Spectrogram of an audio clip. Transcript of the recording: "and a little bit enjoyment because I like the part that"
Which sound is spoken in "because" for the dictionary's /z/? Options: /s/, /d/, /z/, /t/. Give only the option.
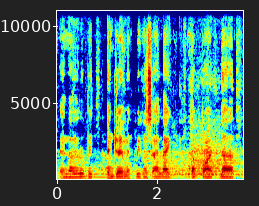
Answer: /s/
